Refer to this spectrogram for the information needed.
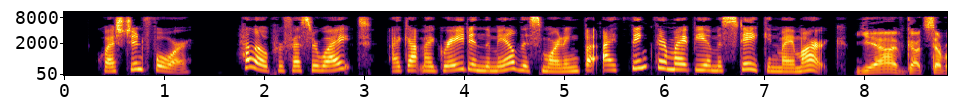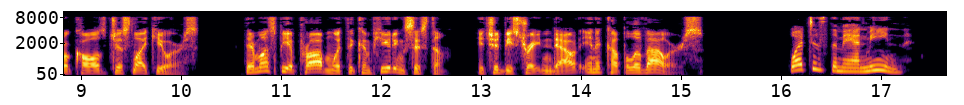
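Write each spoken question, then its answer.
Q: What does the man mean?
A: A computer problem caused the grade errors, and it will be fixed soon.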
